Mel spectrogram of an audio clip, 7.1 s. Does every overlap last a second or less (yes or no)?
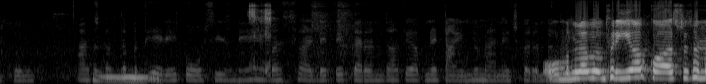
yes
